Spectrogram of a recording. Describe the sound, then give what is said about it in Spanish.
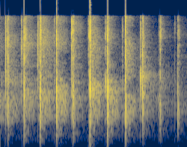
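Applause for children's correct answers to a riddle on a radio quiz segment: a quick, evenly spaced run of sharp claps, about a dozen in under three seconds, with no talk. “Vamos a darle un fuerte aplauso.”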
